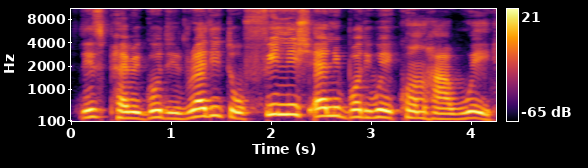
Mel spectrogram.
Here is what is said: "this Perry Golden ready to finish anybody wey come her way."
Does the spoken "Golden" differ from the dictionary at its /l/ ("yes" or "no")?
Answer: yes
